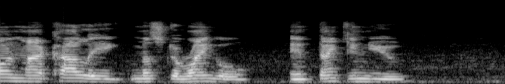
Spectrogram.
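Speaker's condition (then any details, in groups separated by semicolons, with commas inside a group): No condition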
